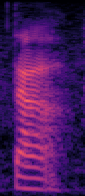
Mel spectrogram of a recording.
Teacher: حرف نتیجہ میں سے ہے اور جب زبان کا سرا اوپر کے سامنے والے دو دانتوں کے کناروں سے لگے تو یہ حرف ادا ہوتا ہے. pronounced from the tip of the tongue touching the roots of the top two front teeth.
